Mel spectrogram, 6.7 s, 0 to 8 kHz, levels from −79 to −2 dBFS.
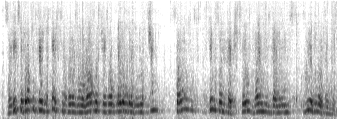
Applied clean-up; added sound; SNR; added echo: neural separator model SepFormer DNS4.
